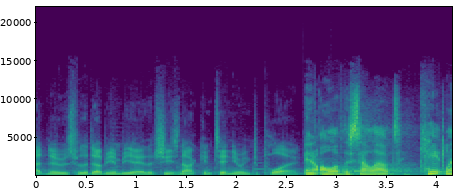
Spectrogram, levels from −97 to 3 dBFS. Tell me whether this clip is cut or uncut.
cut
